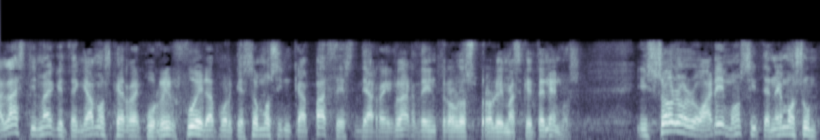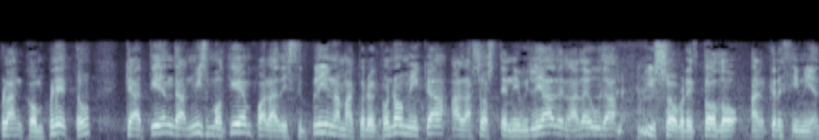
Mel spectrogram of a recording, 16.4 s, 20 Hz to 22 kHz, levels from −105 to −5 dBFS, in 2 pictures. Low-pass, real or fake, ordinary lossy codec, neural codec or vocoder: 7.2 kHz; fake; none; codec, 16 kHz in and 24 kHz out, 2.2 kbps, FireRedTTS-2 codec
